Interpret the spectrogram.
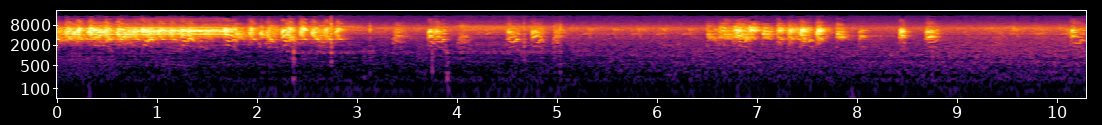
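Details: Weaver bird building its nest: dense, high, sizzling chatter in two long bursts, with scattered sharp chips between them.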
